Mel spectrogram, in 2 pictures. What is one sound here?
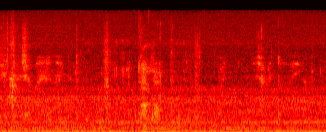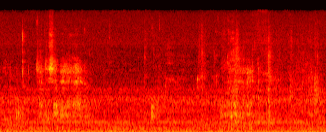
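A man talks quietly and questioningly.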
